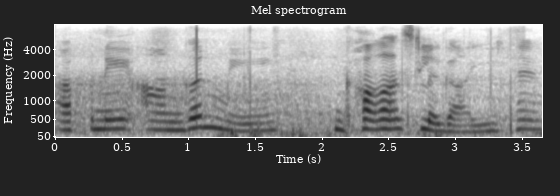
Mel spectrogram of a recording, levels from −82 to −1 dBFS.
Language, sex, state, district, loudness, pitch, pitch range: Hindi, female, Punjab, Fazilka, -21 LUFS, 240 Hz, 215-250 Hz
